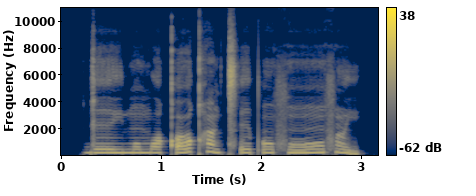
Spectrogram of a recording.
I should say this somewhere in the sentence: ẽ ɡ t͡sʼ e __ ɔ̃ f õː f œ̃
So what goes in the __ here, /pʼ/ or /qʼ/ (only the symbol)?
pʼ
